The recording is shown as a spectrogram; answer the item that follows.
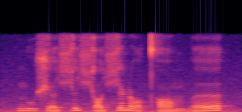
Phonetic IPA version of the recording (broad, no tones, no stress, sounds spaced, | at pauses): n̪ u ʃ ɜ ç ɜ ç ɒ ç ʌ ɳ ɔ t̪ʰ ɒ m b ɜ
